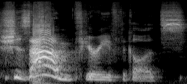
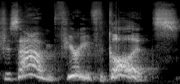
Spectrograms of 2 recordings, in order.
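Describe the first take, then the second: First: Only the first word is loudly exclaimed. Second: Both parts of the title are loudly exclaimed.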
